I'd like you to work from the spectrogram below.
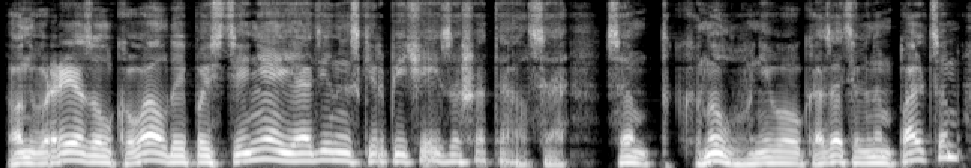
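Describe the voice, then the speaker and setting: A man narrating a horror audiobook in a measured, intense way, slowing down on key words. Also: medium pitch, lively intonation, mellow, no echo. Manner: measured, intense, with slowed stresses. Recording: dry close studio sound.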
